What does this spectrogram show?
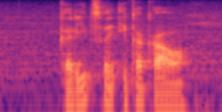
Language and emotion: Russian, neutral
